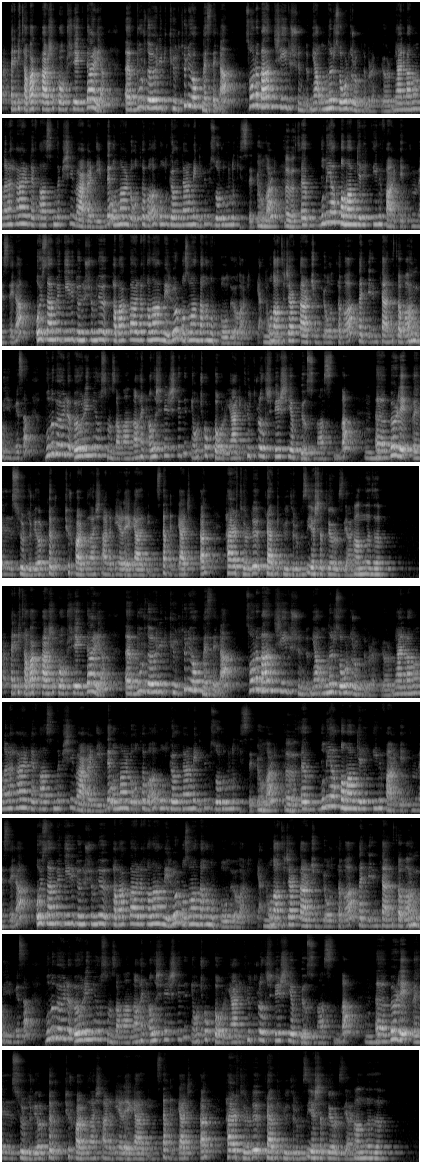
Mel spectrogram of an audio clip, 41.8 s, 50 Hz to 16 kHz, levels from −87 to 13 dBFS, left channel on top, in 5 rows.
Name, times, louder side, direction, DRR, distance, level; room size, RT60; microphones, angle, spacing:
voice 1, 0.0-2.1 2.5-4.5 4.9-13.0 13.3-13.8 14.3-16.2 16.5-17.1 17.4-25.6 25.9-32.0 32.5-37.1 37.4-37.5 37.9-40.6, left 2 dB, 25° left, 4 dB, 0.7 m, -24 dB
voice 2, 13.5-14.2 21.9-22.3 32.3-32.7 40.5-41.0, left 2 dB, 80° left, 7 dB, 0.7 m, -29 dB
6.4 x 6.1 x 3.8 m, 0.86 s
head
